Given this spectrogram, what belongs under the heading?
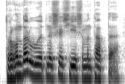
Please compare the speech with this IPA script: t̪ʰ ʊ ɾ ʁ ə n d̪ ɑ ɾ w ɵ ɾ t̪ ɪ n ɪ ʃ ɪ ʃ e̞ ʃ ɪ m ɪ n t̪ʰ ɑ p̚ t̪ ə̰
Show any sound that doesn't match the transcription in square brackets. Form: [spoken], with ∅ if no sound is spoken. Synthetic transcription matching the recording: t̪ʰ ʊ ɾ ʁ ə n d̪ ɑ ɾ w ɵ [∅] t̪ ɪ n ɪ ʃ ɪ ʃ e̞ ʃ ɪ m ɪ n t̪ʰ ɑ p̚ t̪ ə̰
